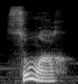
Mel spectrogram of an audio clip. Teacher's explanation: последнее время Сумах стал очень популярным в средних широтах нашей страны и произносится это слово с ударением на последний слог Сумах ещё одно всем известное растение - это колеус произносится с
